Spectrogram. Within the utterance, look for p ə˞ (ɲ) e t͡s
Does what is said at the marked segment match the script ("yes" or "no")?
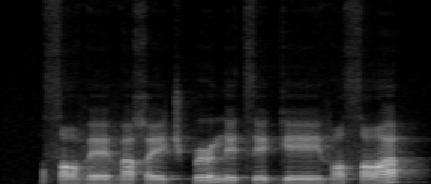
no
